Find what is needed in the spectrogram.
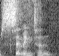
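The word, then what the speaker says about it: Symington: in his volume in this volume U William simmington that's how you pronounce his name on page 20 said this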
